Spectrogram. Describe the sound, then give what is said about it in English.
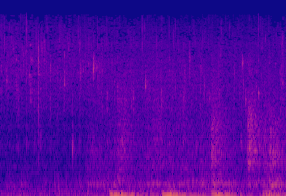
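Onions sweat in a pan over low heat while being stirred, giving a steady, dense sizzle and crackle. It runs continuously without pause and grows slightly fuller partway through. “Just keep an eye on those onions for me, please. We don't want them to get brown. Just sweat them down a bit, so they should be cooked at a low temp, and just keep stirring them.”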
